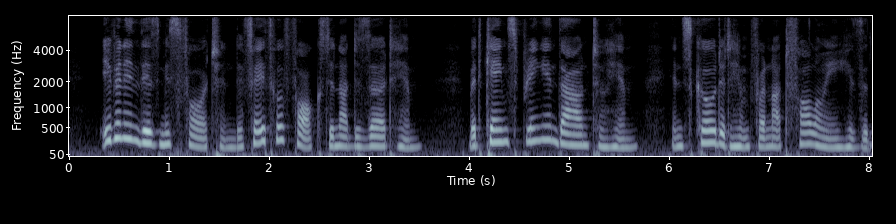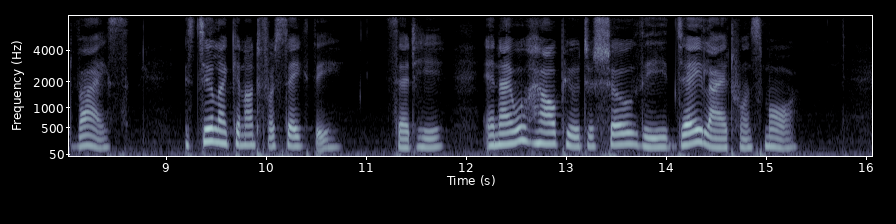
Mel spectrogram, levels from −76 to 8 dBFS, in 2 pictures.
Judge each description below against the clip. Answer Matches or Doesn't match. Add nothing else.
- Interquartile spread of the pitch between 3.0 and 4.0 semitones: Doesn't match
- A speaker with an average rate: Matches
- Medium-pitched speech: Matches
